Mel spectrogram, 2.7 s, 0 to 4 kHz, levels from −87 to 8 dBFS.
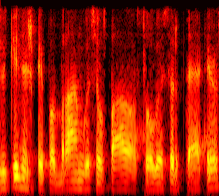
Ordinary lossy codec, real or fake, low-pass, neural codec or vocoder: AAC, 32 kbps; fake; 3.6 kHz; codec, 24 kHz, 0.9 kbps, WavTokenizer, medium speech release version 2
